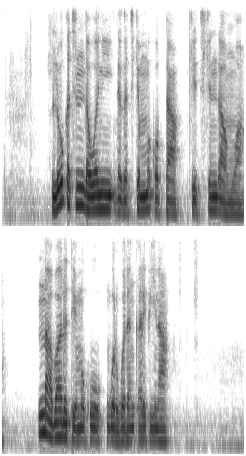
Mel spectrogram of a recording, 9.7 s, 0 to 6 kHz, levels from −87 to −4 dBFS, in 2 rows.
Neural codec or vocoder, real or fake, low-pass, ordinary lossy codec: none; real; 5.4 kHz; Opus, 24 kbps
